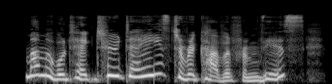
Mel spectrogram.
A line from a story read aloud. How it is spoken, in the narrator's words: Grace said cheerfully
